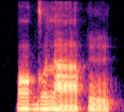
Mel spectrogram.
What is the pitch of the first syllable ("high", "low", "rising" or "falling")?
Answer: high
